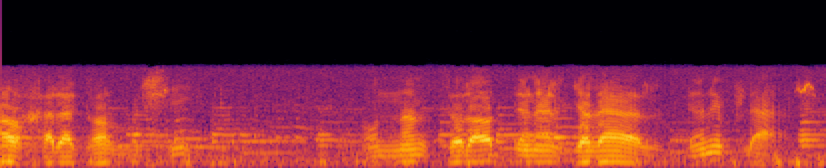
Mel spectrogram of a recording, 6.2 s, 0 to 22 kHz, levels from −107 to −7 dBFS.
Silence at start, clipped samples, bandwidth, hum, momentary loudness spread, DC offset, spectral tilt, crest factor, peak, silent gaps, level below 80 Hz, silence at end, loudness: 0 s; under 0.1%; 5.4 kHz; none; 17 LU; under 0.1%; -4 dB/octave; 18 dB; -8 dBFS; none; -50 dBFS; 0 s; -26 LUFS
